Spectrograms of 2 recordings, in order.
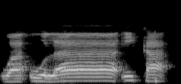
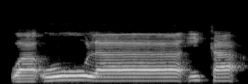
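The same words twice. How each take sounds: First: "wa ulaika" said slowly with the waw left silent; correct reading demo. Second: "Wa ulaika" drawn out very slowly and louder, with the waw voiced; slow, exaggerated wrong take of "Wa ulaika"; wrong reading demo. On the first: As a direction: model the right way, waw not sounded. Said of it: "Karena sukunnya bulat". (contoh benar, "wa ulaika" pelan tanpa membaca waw) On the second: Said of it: "Jadi bacanya itu bukan kayak gini". (contoh salah, "Wa ulaika" dibaca sangat pelan dengan waw terdengar) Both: Shown as a demonstration.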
